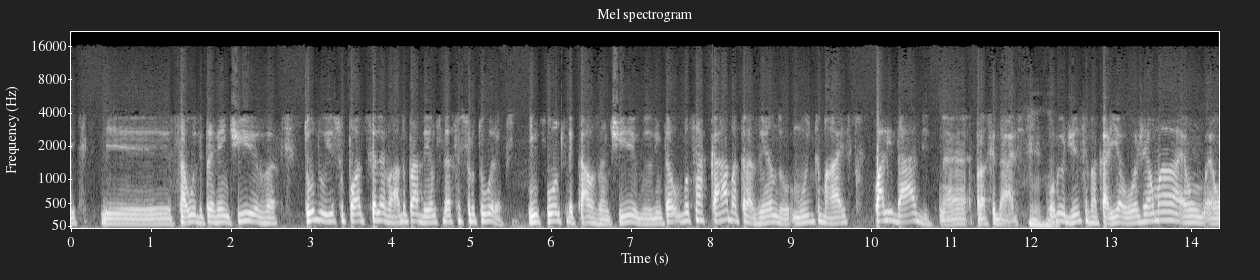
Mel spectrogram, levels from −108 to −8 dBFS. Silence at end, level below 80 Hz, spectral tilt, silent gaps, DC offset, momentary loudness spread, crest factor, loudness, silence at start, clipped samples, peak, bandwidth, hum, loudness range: 0 s; -40 dBFS; -8 dB/octave; none; under 0.1%; 6 LU; 18 dB; -19 LUFS; 0 s; under 0.1%; 0 dBFS; 16 kHz; none; 1 LU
